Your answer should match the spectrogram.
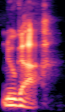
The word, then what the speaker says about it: nougat: Nougat is a French invention, and the correct pronunciation of it is nougat.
